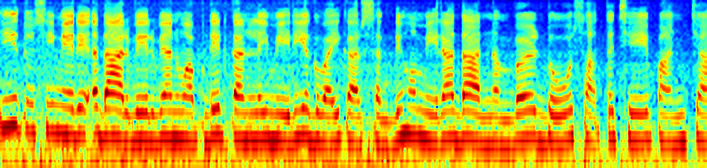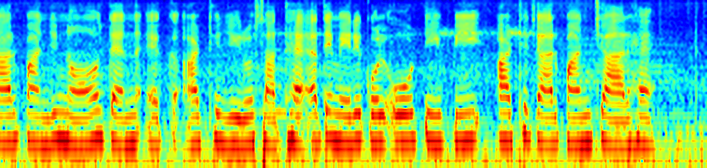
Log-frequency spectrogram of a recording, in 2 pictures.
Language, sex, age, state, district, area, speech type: Punjabi, female, 18-30, Punjab, Faridkot, rural, read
